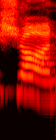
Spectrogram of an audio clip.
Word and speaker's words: Sian: And I have with me Shawn, which you would never know that her name is pronounced Shawn because it's Sian.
